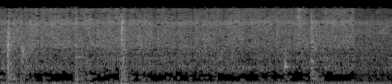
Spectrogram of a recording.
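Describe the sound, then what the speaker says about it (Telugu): Mutton curry being stirred in a pan gives a steady close sizzle with soft scraping strokes throughout a few seconds. "బాగా అంతా కలబెట్టుకోవాలండి"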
